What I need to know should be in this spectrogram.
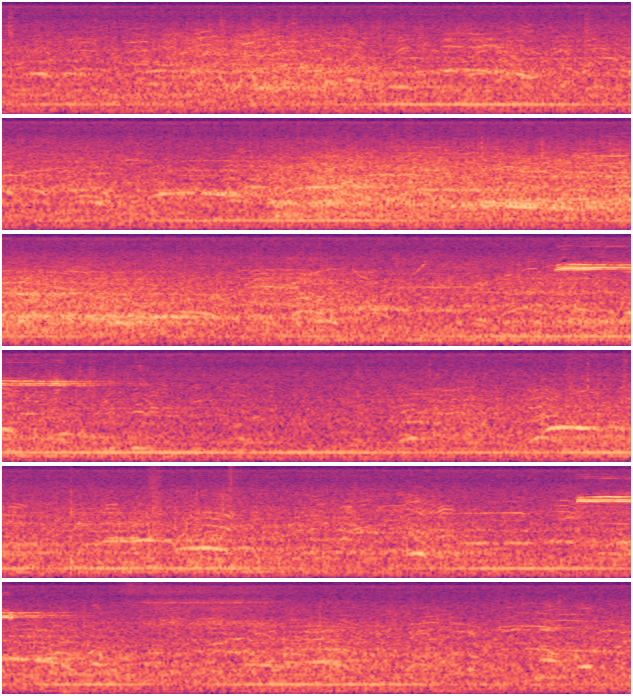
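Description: A sparse crowd chatters and calls out in an open-air stadium.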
